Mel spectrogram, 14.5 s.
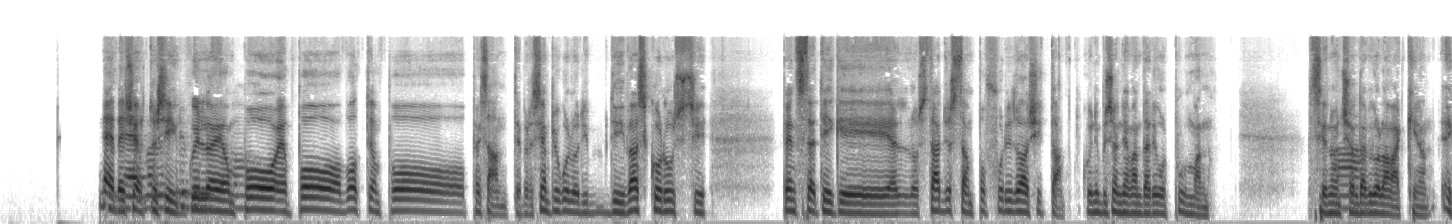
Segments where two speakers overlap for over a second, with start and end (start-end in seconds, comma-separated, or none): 1.0-2.4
